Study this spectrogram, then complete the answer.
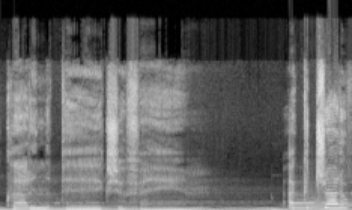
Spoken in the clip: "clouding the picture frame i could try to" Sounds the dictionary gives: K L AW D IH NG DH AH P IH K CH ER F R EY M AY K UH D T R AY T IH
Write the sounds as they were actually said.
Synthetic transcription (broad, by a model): K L AW D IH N DH AH P IH K CH ER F EY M AY K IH D T R AY T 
